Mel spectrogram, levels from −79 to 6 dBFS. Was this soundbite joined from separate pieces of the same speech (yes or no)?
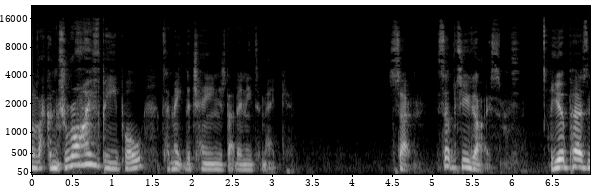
no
